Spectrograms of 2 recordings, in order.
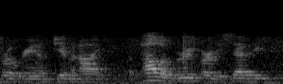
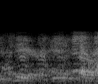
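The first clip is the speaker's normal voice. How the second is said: words squeezed out through a laugh; 13 semitones higher, 4 dB louder than usual. Real, not acted. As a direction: chuckle through the phrase. Joking about an intense review.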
